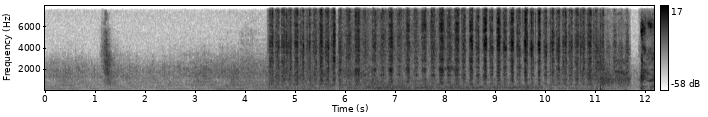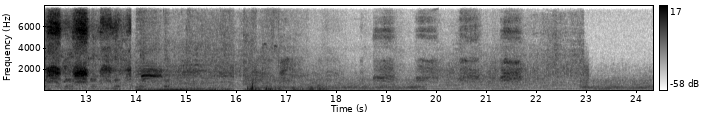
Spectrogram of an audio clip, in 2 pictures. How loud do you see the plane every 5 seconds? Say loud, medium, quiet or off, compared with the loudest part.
medium, loud, medium, loud, loud.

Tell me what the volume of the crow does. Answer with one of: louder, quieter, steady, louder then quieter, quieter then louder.
quieter.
